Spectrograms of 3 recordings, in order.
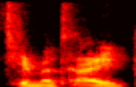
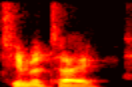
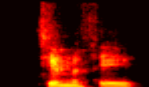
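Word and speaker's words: Timothée: You know his name's actually pronounced Timotei, but I just can't call him that. – Is it really? – It's actually pronounced Timotei.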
